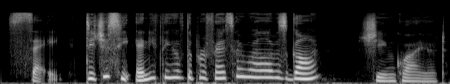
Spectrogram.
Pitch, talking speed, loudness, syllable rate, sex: 250 Hz, 185 wpm, -18 LUFS, 5.7 syllables/s, female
